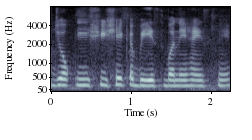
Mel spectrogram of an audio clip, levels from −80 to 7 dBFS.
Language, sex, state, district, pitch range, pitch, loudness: Hindi, female, Punjab, Pathankot, 200-220 Hz, 205 Hz, -15 LUFS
